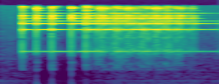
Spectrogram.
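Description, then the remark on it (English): A small bell, the show's 'Rob Bell' sent by benefactor Nathan Martin, rings rapidly for about a second, its bright, high metallic tone shimmering with quick repeated strikes, then one more strike starts just as it ends. “And we are to ring the Rob Bell anytime someone on the show says something that sounds liberal or flaky.”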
